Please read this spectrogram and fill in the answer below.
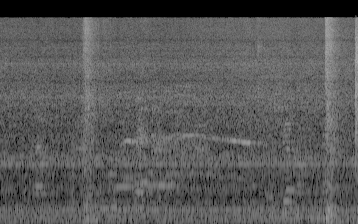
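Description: A vehicle engine idling steadily, with a single click about a second in.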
